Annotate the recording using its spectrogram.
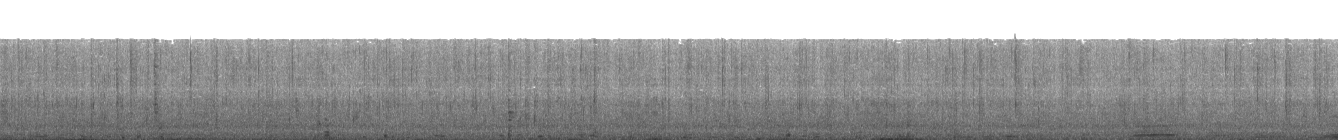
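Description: Heavy rain falling steadily, a dense, even hiss.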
